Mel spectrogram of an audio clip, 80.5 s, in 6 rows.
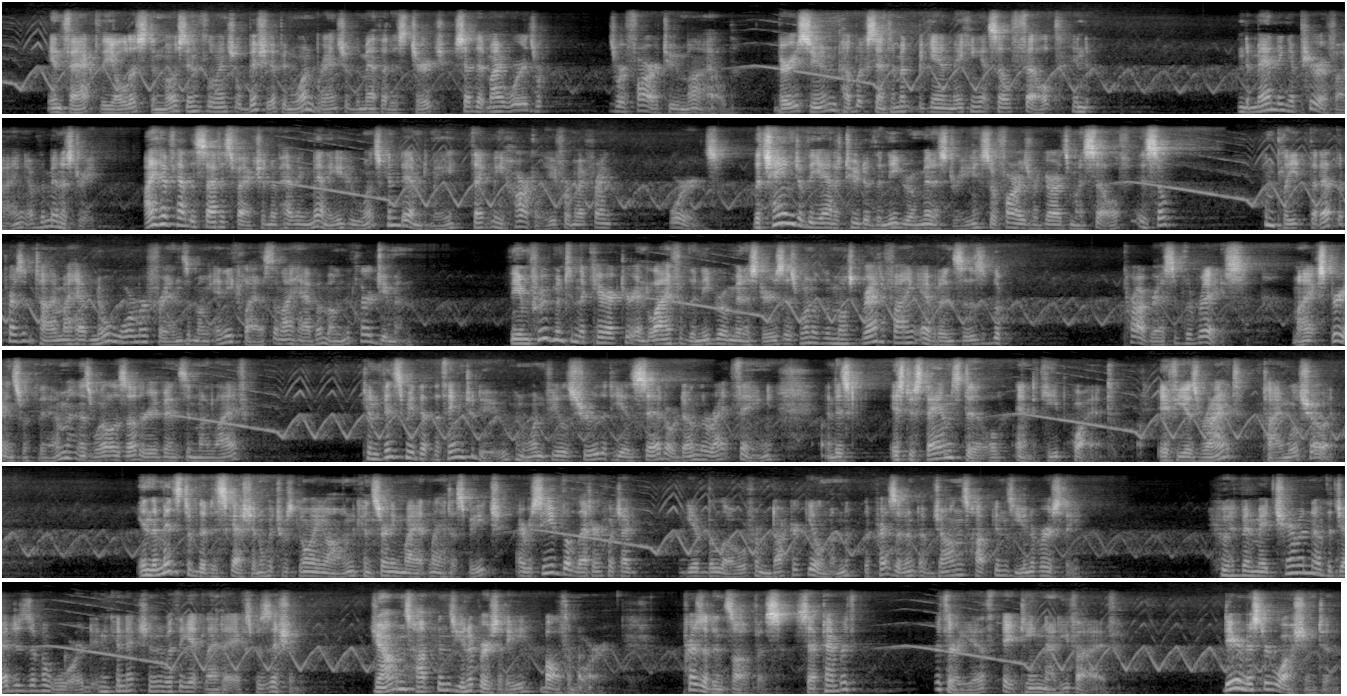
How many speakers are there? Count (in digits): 1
